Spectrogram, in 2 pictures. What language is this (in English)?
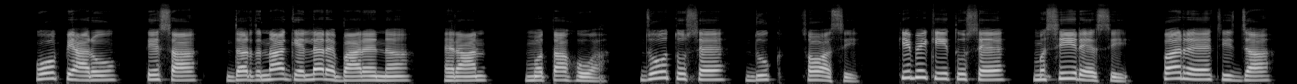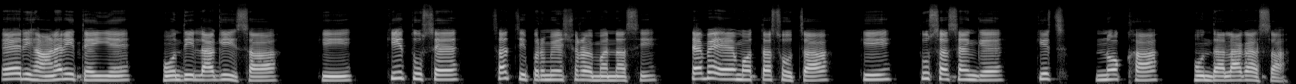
Kullu Pahari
